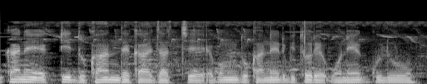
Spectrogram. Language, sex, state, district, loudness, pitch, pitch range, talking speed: Bengali, male, Assam, Hailakandi, -16 LUFS, 105 Hz, 100-105 Hz, 125 wpm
